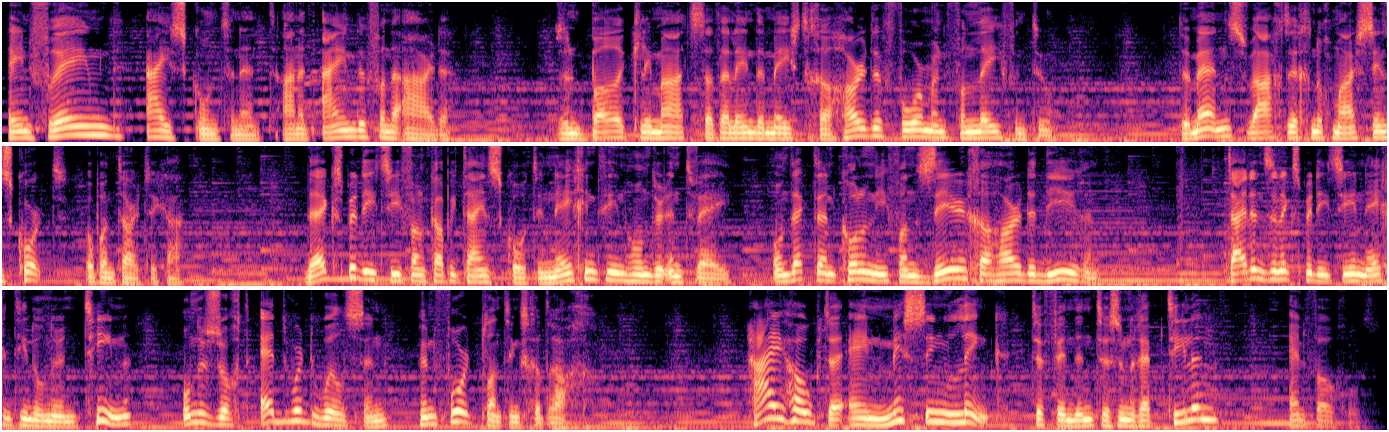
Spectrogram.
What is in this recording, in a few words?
Dutch; Dutch, European, Male, Home Studio, 20s-30s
